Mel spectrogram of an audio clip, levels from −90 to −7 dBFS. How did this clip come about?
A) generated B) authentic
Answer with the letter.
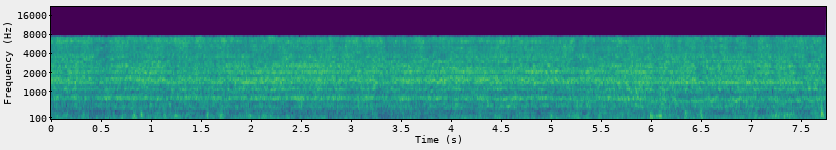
A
